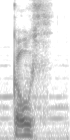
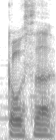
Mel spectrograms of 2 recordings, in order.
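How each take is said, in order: First: The name is said as one syllable, Goth. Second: The name is said as two syllables, Go-tha. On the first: "or Goth" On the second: "not Gotha"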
